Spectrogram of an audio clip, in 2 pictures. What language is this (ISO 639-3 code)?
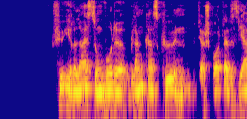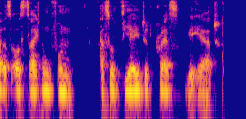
deu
